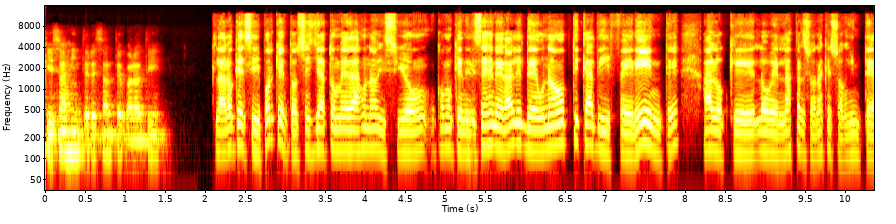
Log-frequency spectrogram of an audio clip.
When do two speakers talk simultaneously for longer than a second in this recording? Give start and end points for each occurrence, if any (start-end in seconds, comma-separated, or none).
none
